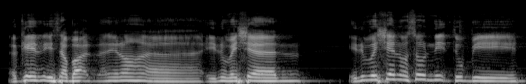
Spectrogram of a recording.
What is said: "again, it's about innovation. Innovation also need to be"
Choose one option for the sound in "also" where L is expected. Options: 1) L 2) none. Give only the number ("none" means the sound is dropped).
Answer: 1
